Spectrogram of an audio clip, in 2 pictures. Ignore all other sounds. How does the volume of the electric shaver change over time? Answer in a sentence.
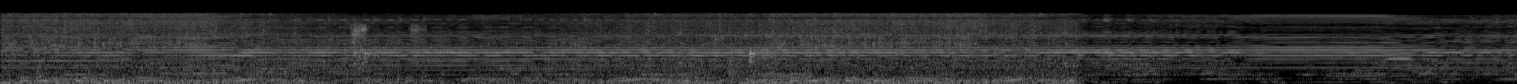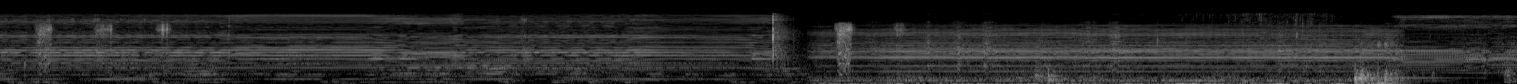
The loudness of the electric shaver stays about the same.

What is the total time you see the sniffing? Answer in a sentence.
The sniffing can be heard for 3 seconds in total.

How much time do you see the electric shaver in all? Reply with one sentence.
The electric shaver can be heard for 30 seconds in total.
